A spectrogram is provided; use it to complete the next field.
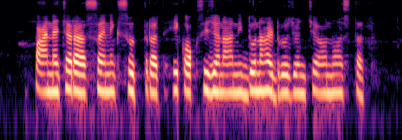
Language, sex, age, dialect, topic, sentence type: Marathi, female, 18-24, Northern Konkan, agriculture, statement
